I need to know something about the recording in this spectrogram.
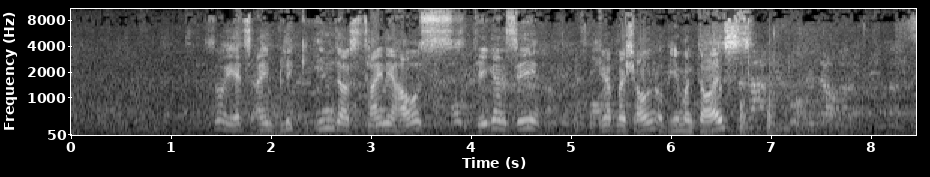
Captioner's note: knock, knock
